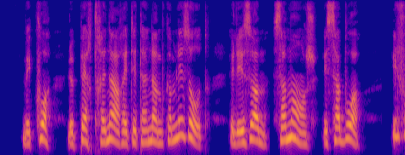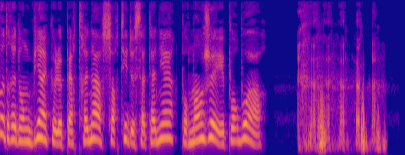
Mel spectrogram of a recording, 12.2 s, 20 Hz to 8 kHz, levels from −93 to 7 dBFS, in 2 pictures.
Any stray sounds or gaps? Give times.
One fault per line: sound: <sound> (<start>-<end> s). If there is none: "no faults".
sound: laugh (10.5-11.9 s)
